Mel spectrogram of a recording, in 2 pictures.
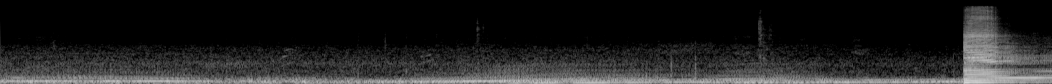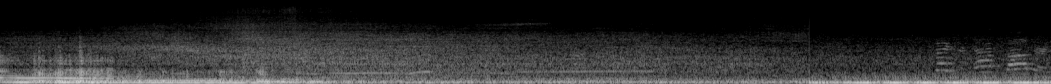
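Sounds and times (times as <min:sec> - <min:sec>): car engine revving: 0:04.0 - 0:18.6.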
